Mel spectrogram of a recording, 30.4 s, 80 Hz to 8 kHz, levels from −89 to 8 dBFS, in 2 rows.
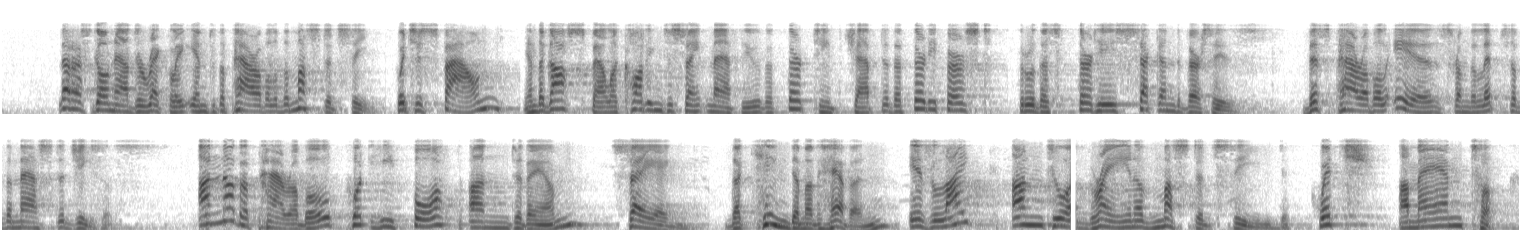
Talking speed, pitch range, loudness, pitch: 130 wpm, 145-205 Hz, -26 LUFS, 170 Hz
